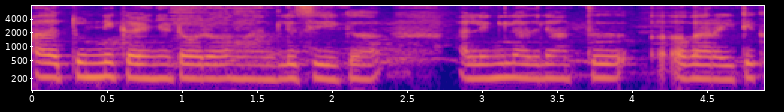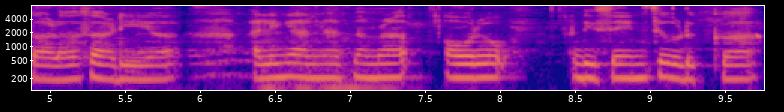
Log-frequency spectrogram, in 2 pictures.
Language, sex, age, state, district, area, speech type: Malayalam, female, 18-30, Kerala, Kollam, rural, spontaneous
